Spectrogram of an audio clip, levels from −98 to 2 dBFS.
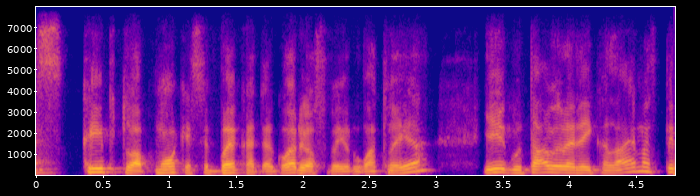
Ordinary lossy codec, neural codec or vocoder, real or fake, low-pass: Opus, 32 kbps; codec, 24 kHz, 3 kbps, HILCodec; fake; 7.2 kHz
